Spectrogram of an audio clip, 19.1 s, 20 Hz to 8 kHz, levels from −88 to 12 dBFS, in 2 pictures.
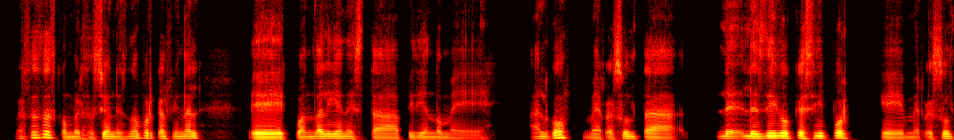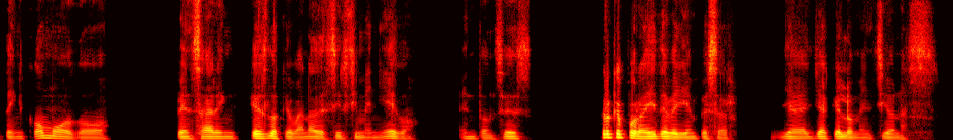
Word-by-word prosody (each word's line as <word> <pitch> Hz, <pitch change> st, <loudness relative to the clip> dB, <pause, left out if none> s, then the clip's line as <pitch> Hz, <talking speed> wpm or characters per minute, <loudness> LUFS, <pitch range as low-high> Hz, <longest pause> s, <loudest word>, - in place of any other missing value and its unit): pues, 115 Hz, 0 st, -18 dB
esas 165 Hz, 0 st, 0 dB
conversaciones, 105 Hz, +1 st, -3 dB
¿no? 130 Hz, +1 st, -5 dB
Porque 135 Hz, -4 st, -3 dB
al 115 Hz, -, -4 dB
final, 125 Hz, +3 st, -4 dB, 0.4 s
eh, 100 Hz, 0 st, +8 dB
cuando 110 Hz, +2 st, -2 dB
alguien 125 Hz, 0 st, +1 dB
está 100 Hz, -2 st, -7 dB
pidiéndome, 90 Hz, -8 st, -11 dB, 0.3 s
algo, 120 Hz, +10 st, +3 dB
me 95 Hz, 0 st, -10 dB
resulta 100 Hz, -2 st, -4 dB, 0.4 s
Le 120 Hz, -3 st, -2 dB
les 130 Hz, -1 st, +4 dB
digo 140 Hz, 0 st, +9 dB
que 140 Hz, -1 st, +5 dB
sí, 140 Hz, 0 st, +2 dB
porque 115 Hz, -7 st, 0 dB
me 105 Hz, 0 st, -13 dB
resulta 115 Hz, +3 st, -5 dB
incómodo, 105 Hz, -5 st, -7 dB, 0.6 s
pensar 110 Hz, +1 st, -1 dB
en, 110 Hz, -1 st, -8 dB
qué 130 Hz, -, +5 dB
es 125 Hz, 0 st, 0 dB
lo 130 Hz, -3 st, +2 dB
que 115 Hz, -, -7 dB
van 105 Hz, +1 st, -9 dB
a 110 Hz, -, -4 dB
decir 105 Hz, +1 st, -6 dB
si 105 Hz, -, -10 dB
me 85 Hz, -4 st, -13 dB
niego. 105 Hz, +3 st, -7 dB, 0.4 s
Entonces, 105 Hz, +1 st, -8 dB, 0.7 s
creo 185 Hz, 0 st, +8 dB
que 185 Hz, -, +7 dB
por 130 Hz, -, +6 dB
ahí 115 Hz, +1 st, +5 dB
debería 105 Hz, -3 st, +4 dB
empezar, 100 Hz, -2 st, -6 dB, 0.3 s
ya 105 Hz, +5 st, -7 dB
ya 115 Hz, +2 st, -3 dB
que 115 Hz, +2 st, 0 dB
lo 105 Hz, -2 st, -1 dB
mencionas. 95 Hz, 0 st, -12 dB
110 Hz, 150 wpm, -20 LUFS, 100-125 Hz, 0.7 s, digo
